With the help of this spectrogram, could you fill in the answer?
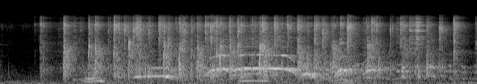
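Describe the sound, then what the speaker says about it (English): Scattered courtesy applause from a business seminar audience for a motivational speaker, brief uneven clapping at moderate level with some faint voices and chatter mixed in. "Thank you for the courtesy applause there."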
